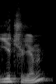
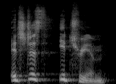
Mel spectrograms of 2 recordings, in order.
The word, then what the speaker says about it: Atrium: another thing um I was pronouncing it it's all the first time I was trying to pronounce it utrium right then then I misread a comment and started pronouncing it lutrium Atrium it's pronounced like an eye which which sort of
